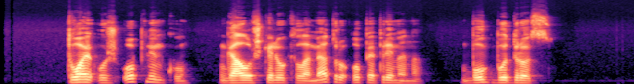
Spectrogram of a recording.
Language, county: Lithuanian, Kaunas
